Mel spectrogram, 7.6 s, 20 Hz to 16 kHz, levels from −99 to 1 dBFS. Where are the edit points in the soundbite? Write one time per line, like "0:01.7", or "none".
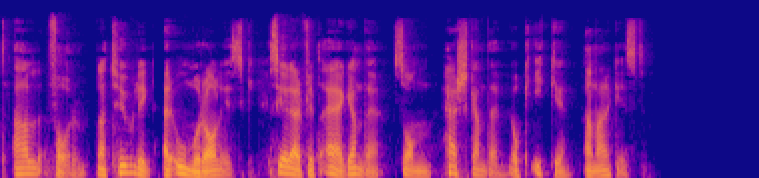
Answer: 0:00.9
0:01.5
0:02.7
0:03.1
